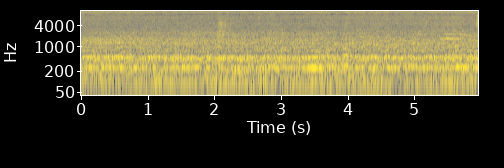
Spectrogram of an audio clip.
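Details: Busy honey bee hive opened for a first inspection, giving a continuous rich buzzing hum, low and steady with layered overtones, faint short ticks scattered above the drone.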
